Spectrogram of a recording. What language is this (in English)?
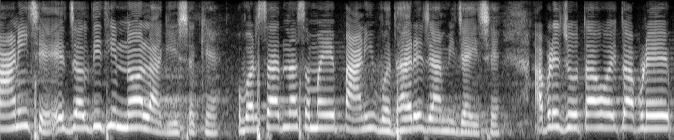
Gujarati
